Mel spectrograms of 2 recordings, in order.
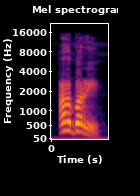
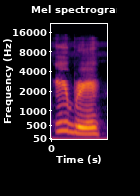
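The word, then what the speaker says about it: עברי: So what is the actual pronunciation of the word known today as Hebrew? It is abari, with no vowel, or ibri with vowel points.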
